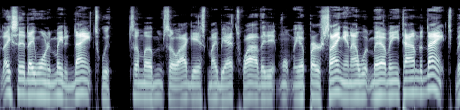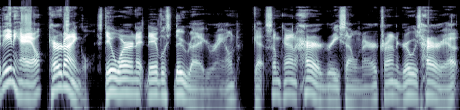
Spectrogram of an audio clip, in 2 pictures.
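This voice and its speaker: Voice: medium pitch, bright, forceful tone, no room sound, studio quality. A folksy Southern redneck husband. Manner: folksy drawl, rambling storytelling with gripes. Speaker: recurring comedy character. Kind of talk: comedic character monologue.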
